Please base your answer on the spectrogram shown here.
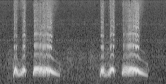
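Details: Spotted dove cooing on a decoy to provoke a rival, in the fast 'thúc gù' style: two phrases, each a short double coo followed by a long, drawn-out, falling coo, low and hollow-toned.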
